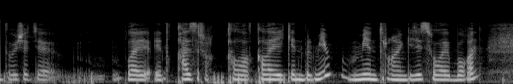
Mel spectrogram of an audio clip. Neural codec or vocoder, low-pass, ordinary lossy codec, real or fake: none; 7.2 kHz; none; real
